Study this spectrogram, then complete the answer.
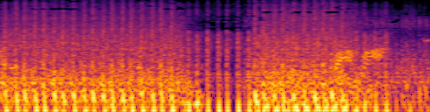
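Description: Rapid automatic gunfire in a video game shooter match, dense rhythmic bursts of shots, loud and continuous, with a brief sharper volley midway.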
